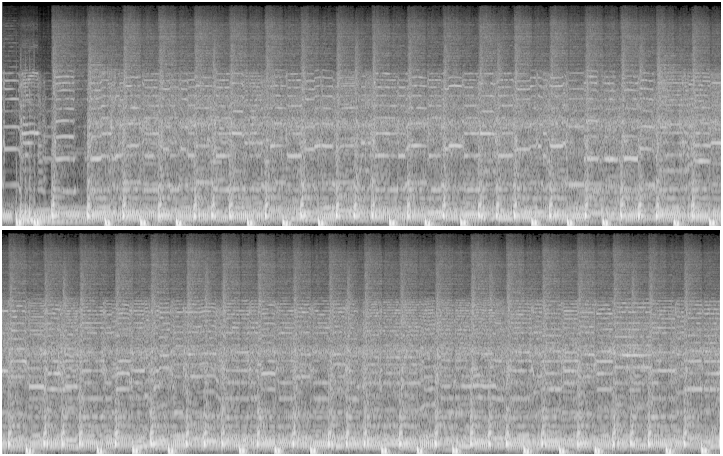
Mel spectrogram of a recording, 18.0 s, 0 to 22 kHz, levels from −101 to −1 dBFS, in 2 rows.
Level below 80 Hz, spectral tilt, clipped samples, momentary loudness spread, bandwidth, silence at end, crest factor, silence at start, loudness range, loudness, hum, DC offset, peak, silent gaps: -22 dBFS; -4.5 dB/octave; under 0.1%; 1 LU; 20 kHz; 0 s; 14 dB; 0 s; 0 LU; -14 LUFS; none; under 0.1%; -2 dBFS; none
